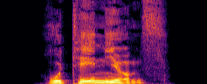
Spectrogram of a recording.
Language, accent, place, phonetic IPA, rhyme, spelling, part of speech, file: German, Germany, Berlin, [ʁuˈteːni̯ʊms], -eːni̯ʊms, Rutheniums, noun, De-Rutheniums.ogg
- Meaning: genitive singular of Ruthenium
